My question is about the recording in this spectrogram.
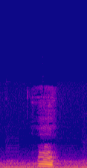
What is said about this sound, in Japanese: うんうんあくび申し訳ございませんここって今顎がなったの聞こえたかなそれはないか僕の耳だけ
